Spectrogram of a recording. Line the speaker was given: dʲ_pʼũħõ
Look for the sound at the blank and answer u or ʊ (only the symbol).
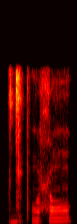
ʊ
